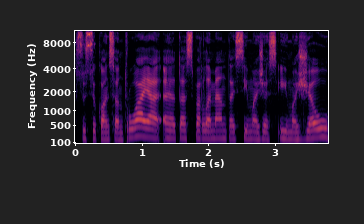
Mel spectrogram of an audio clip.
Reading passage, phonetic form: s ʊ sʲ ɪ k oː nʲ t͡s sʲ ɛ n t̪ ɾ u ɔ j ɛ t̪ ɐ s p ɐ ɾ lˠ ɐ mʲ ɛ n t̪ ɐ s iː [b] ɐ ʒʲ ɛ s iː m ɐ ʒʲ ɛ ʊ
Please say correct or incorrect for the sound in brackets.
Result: incorrect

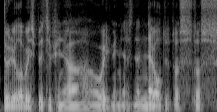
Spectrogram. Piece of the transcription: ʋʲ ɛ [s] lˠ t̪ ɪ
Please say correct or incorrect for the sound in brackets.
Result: incorrect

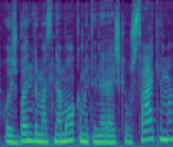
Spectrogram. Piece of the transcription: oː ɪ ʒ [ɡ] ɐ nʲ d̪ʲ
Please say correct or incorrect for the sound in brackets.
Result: incorrect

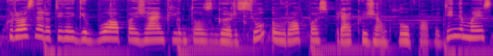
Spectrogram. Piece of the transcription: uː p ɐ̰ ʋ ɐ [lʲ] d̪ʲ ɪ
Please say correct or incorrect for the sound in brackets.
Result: incorrect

